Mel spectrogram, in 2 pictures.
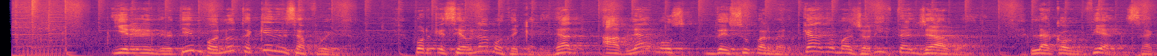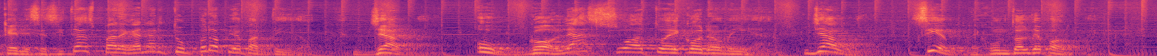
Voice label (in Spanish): SPOT RADIO FUTBOL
